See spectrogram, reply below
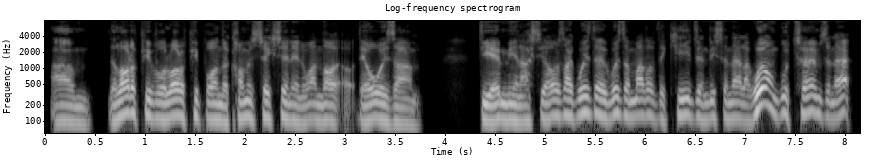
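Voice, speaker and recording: A man's voice: on the low side, very fast, darkish tone, no room sound, clean studio sound. A man, giving a candid, slangy personal testimony in a casual podcast chat, often saying bro and man. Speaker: podcast guest.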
